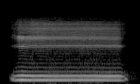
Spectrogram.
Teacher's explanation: When you say e, then if you notice, the tongue is lifted upwards towards the palate, and the passage is modified a little, and because of this modification of the passage, e sound comes.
